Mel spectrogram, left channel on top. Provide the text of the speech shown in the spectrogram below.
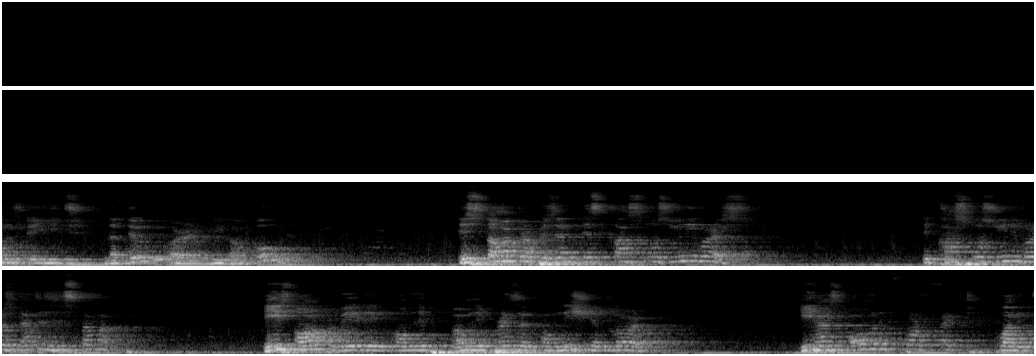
to eat laddu or he loves food. His stomach represents this cosmos universe. The cosmos universe, that is his stomach. He is all-pervading, omnipresent, omniscient Lord. He has all the perfect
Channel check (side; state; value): left; silent; digital silence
